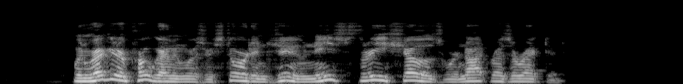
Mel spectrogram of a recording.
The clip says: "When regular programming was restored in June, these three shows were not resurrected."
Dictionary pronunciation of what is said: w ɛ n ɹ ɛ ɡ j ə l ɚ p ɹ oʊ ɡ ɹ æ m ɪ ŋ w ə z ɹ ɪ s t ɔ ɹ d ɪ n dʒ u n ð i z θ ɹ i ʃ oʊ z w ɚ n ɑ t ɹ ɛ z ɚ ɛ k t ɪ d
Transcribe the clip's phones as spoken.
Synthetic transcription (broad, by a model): w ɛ n ɹ ɛ ɡ j l ɚ p ɹ oʊ ɡ ɹ æ m ɪ ŋ w ə z ɹ ɪ s t ɔ ɹ d ɪ n dʒ u n ð i z θ ɹ i ʃ oʊ z w ɚ n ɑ t ɹ ɛ z ɚ ɛ k t ɪ d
